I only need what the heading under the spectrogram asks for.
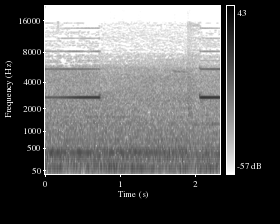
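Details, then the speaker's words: UPS kit with overload set to 700 W and load cut to 700 W of bulbs: sharp high-pitched beep, pause of over a second, another beep; the overload buzzer is still sounding. "अभी ऑन देखें होता है कि नहीं, ये क्योंकि बजर पे जा रहा है इस टाइम। ये देखें आपको बल्ब नज़र आ रहे होंगे। अभी चेक करते हैं। बजर 5 बजरें होती हैं। अभी भी ओवरलोड पे कर रहा है, ठीक है।"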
